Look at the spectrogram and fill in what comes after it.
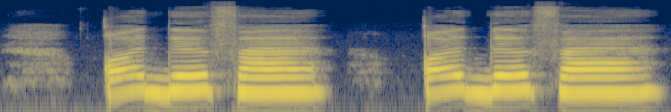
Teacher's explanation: Diledakkan tapi ledakan atau pantulannya natural saja karena di tengah kalimat. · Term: qalqalah yang sugro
